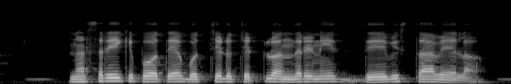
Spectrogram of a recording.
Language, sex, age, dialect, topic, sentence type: Telugu, male, 25-30, Southern, agriculture, statement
